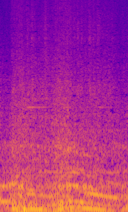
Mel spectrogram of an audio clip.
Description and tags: JCB Engine Rev Twice
Industrial, motor, Mechanical, engine, machine, Machinery, high, Buzz, electric, low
